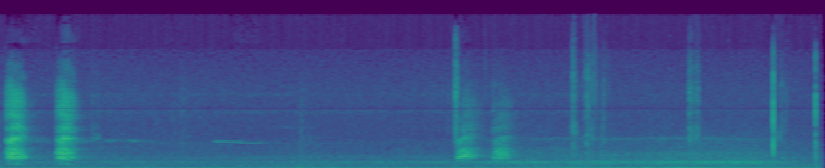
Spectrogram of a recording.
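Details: A crow making strange sounds: two loud, raspy caws close together at the start, then two softer, more distant-sounding caws a few seconds later, with scattered faint clicks and a low rumbling background.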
